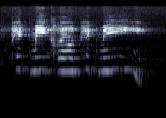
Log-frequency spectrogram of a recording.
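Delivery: put-on high, squeaky child voices begging; eager kids' squeal. Kids begging the clown, high squeaky plea. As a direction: squeal like excited kids wanting picked.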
